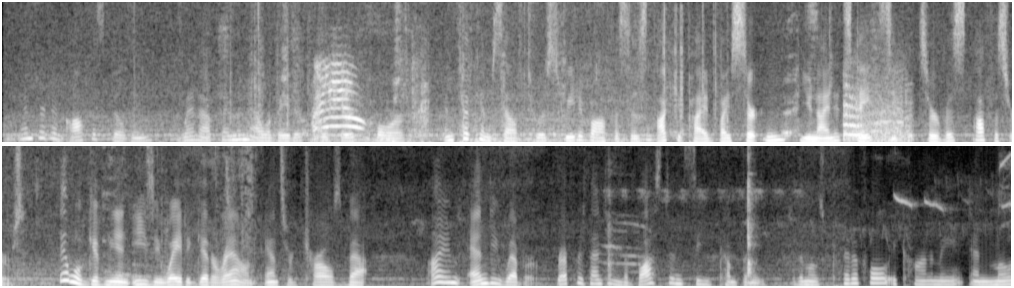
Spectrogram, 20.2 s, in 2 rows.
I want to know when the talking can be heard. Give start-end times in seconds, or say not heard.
0.0-20.1.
